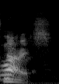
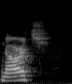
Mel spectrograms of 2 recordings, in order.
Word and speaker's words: Norwich: It's Norwich. – It's Norwich.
